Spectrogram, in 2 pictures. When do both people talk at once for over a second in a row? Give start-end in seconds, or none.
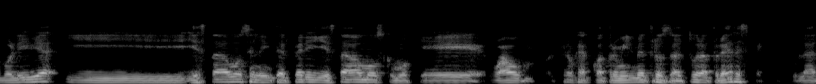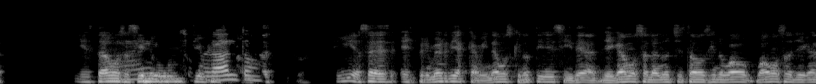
9.2-10.8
